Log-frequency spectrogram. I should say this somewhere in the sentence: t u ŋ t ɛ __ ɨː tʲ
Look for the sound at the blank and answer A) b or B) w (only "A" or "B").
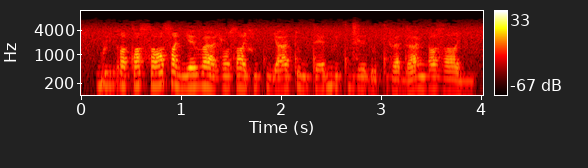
A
